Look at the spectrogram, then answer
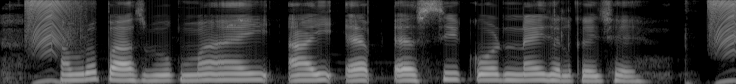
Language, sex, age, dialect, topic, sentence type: Maithili, female, 36-40, Angika, banking, statement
